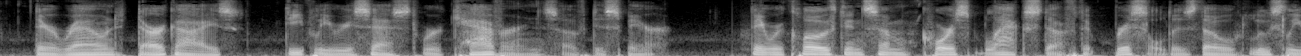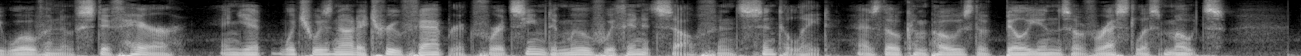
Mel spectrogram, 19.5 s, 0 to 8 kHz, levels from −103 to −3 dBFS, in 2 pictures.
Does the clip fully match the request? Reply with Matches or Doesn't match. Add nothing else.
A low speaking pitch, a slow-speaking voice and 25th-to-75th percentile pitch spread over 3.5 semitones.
Doesn't match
